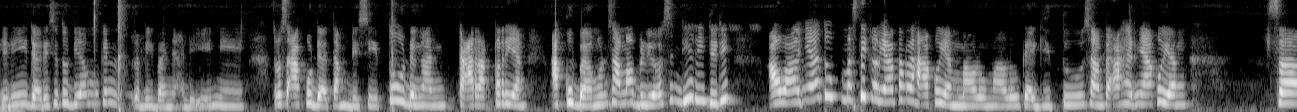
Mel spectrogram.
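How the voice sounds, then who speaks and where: A woman talks at a fairly quick pace. Her pitch is high and her intonation lively. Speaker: puppet master and traditional singer. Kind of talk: interview answer.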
